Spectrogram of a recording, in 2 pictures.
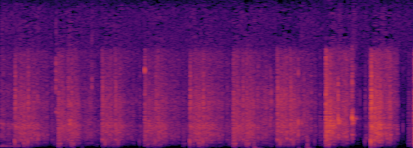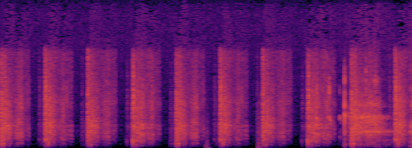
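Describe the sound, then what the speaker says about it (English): Stomping feet of geonid monsters in the video game EverQuest, a rapid, steady run of thudding footfalls pounding close and loud throughout. "And you can hear their little stomping feet."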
